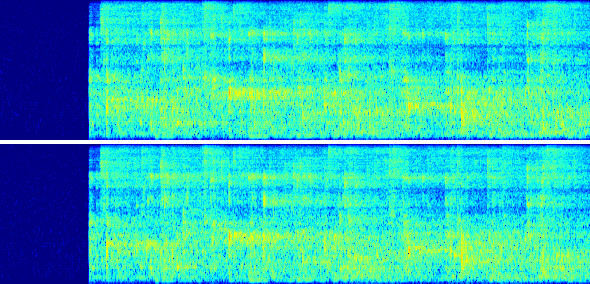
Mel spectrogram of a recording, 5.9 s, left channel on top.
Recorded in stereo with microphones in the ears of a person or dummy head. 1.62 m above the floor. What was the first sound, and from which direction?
A splash, centre (ahead or behind).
